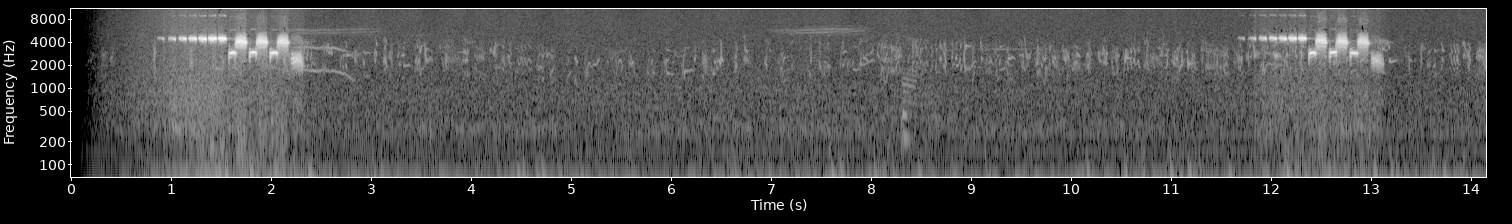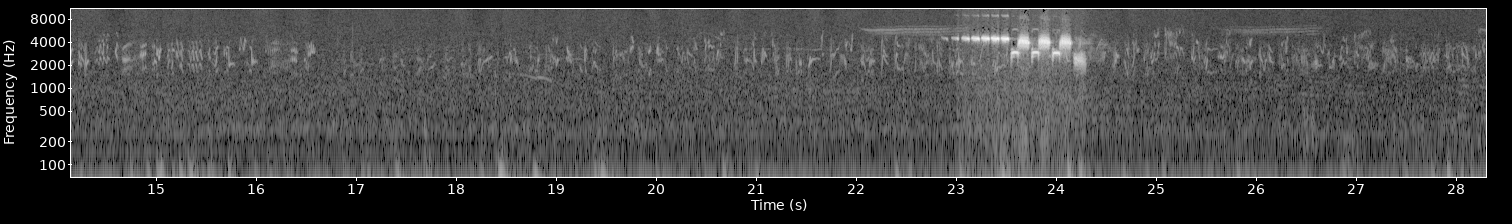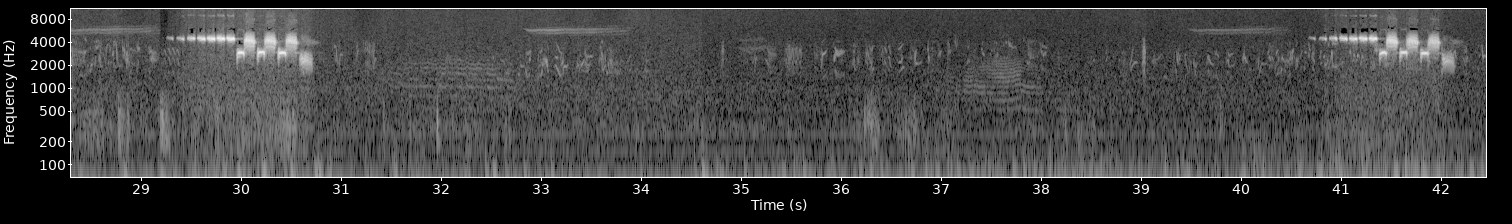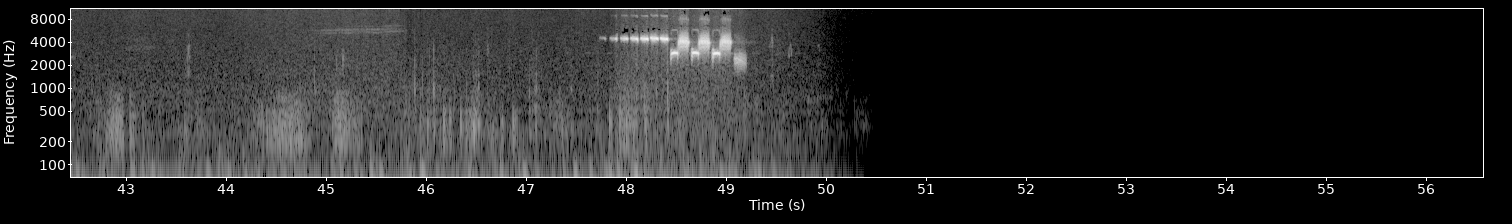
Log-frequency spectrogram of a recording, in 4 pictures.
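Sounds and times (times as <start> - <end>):
Grey-necked Bunting singing: 0.9 - 31.5, 32.2 - 42.6, 47.7 - 49.6.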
